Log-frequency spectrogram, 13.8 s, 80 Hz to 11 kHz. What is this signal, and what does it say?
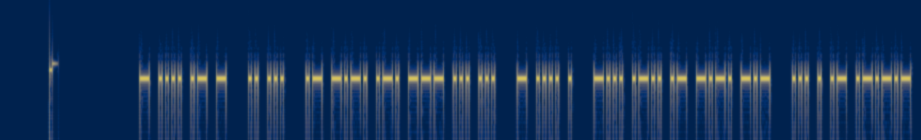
Morse code, heard as a keyed tone, about 25 wpm, 700 Hz. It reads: THAT IS ACROSS THE BLACK SEA.
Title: Sentences from Top 1000 Words - Review Part 5 - 25wpm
